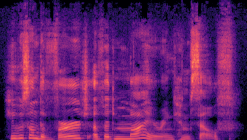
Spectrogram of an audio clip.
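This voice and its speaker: A woman reading a novel aloud as an audiobook narrator, with expressive, dramatic storytelling. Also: fairly high pitch, normal speed. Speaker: audiobook reader.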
